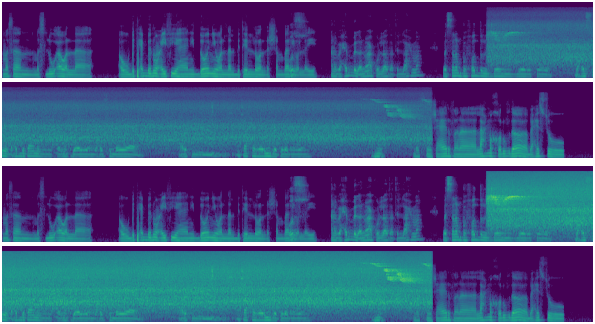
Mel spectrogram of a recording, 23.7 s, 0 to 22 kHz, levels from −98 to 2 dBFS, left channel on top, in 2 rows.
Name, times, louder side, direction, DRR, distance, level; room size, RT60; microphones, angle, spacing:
voice 1, 0.0-1.8 2.3-6.2 19.2-19.5 20.0-23.1, left 2 dB, 30° left, 1.0 m, -42 dB
voice 2, 5.7-6.1 6.6-8.4 8.8-11.0 11.4-14.7 15.3-18.0, right 2 dB, 35° right, 2.8 m, -45 dB
sound 1, 9.7-20.4, right 15 dB, 90° right, 0.4 m, -30 dB
head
